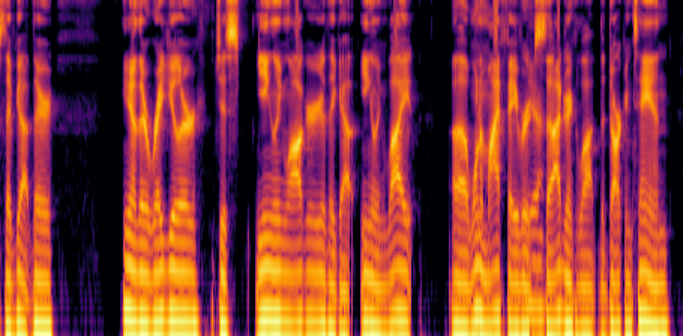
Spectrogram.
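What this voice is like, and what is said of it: Voice sounds off from a cold. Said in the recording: “I am a little under the weather this week, so I know my voice is sounding a little weird ... this cold”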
